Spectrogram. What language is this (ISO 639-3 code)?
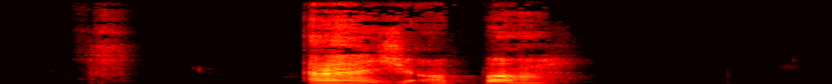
nnh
